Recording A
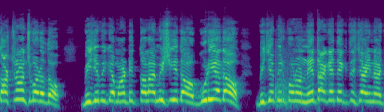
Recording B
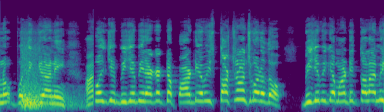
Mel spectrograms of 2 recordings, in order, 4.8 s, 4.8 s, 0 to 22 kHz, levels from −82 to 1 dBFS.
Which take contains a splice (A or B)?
B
